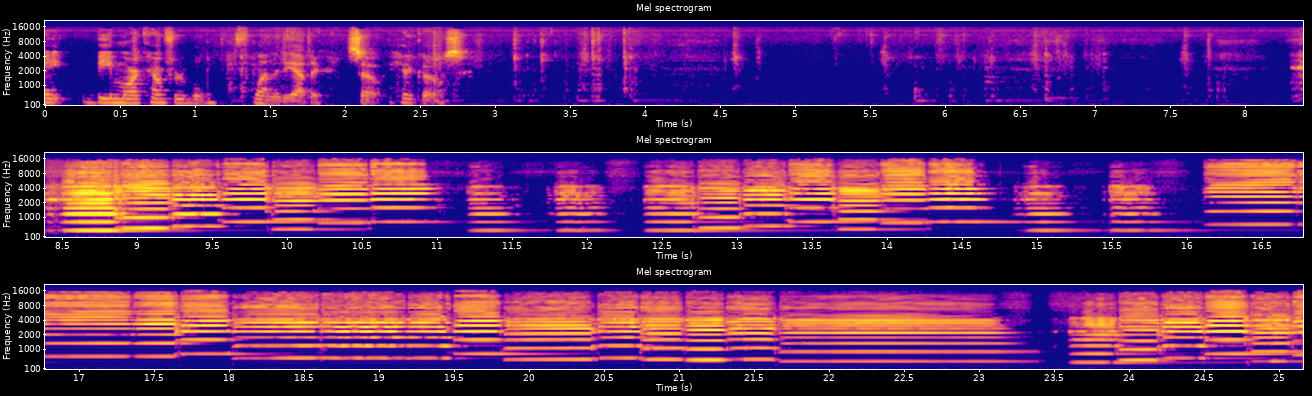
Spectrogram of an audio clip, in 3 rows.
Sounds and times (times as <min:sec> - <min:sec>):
Violin, fiddle: 0:08.3 - 0:25.1.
